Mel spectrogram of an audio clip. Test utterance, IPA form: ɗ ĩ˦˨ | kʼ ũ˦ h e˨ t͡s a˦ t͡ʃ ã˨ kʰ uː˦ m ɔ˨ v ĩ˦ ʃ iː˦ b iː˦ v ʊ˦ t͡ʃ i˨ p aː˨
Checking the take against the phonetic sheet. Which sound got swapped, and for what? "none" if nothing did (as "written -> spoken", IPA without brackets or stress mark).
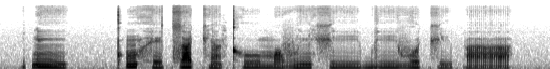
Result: none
